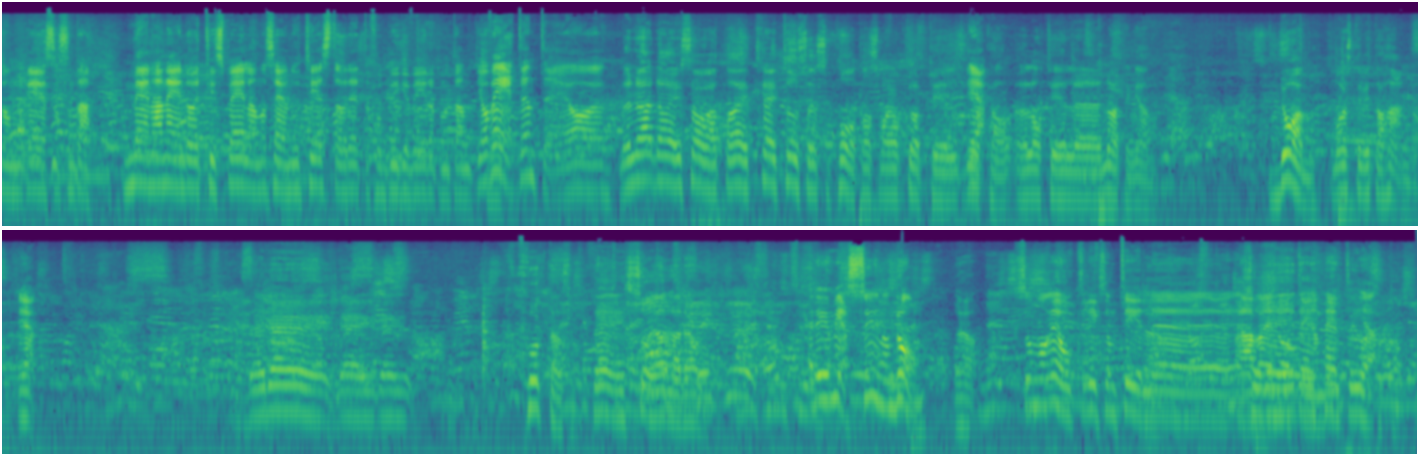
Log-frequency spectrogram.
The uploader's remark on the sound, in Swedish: I andra delen så hade vi en open mic på Arsenal Malmös vårfest.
